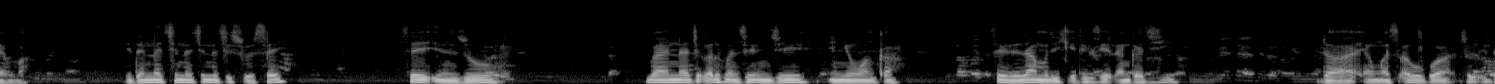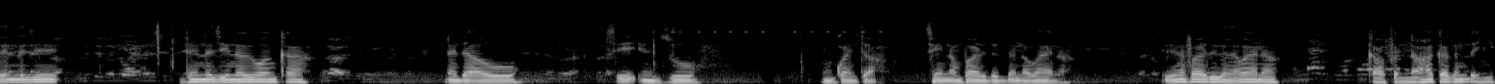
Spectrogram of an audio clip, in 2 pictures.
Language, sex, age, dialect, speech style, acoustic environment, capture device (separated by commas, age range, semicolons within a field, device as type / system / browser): Hausa, male, 18-24, Nigeria - Pidgin-influenced, relaxed; happy, people talking, mobile / Linux / Chrome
